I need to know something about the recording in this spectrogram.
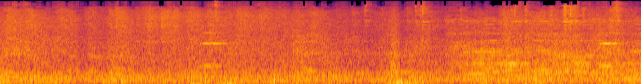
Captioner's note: checkout beeping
